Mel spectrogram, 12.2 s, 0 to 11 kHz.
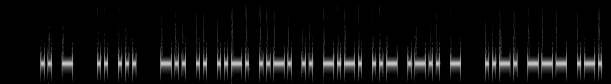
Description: Morse code, heard as a keyed tone, about 17 wpm, 700 Hz. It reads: IT IS DIFFICULT FOR
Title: Sentences from Top 1000 Words - Review Part 6 - 17wpm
